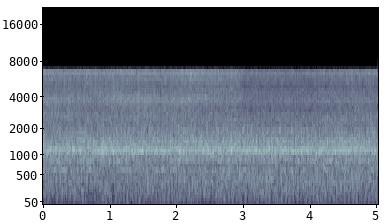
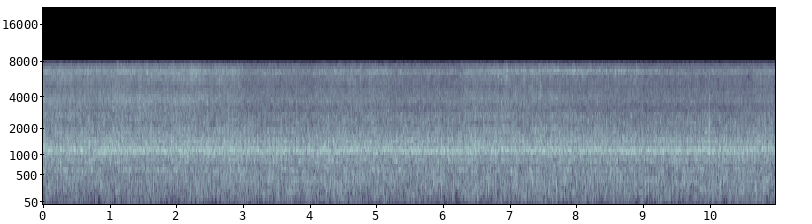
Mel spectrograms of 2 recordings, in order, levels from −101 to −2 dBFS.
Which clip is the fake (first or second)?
second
